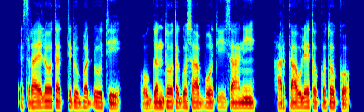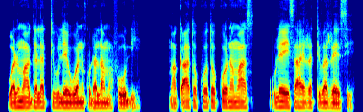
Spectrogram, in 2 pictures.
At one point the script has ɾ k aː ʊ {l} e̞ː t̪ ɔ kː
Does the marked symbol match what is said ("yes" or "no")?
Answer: yes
